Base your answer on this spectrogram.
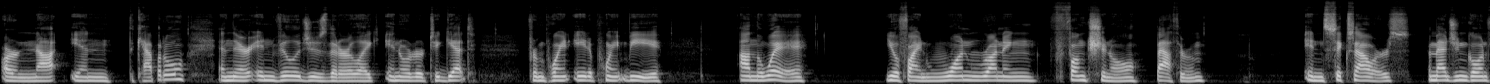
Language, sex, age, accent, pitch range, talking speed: English, female, 30-49, American, 175-205 Hz, 145 wpm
